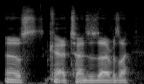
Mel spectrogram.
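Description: A man casually improvising narration as a player in an audio drama, halting and full of filler words. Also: low-pitched, sharp tone.

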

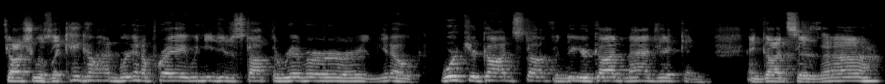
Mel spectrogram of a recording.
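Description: A man's voice: fairly high pitch, steady tone, moderate pace. A middle-aged man, a retired police officer, speaking as a podcast guest over a video call, telling stories in an earnest, preachy way. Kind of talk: casual conversation. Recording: roomy echo on a video call.

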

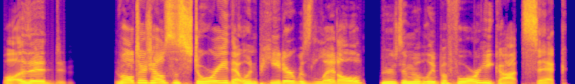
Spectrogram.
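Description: A woman's voice: medium pitch, normal speed, a little mellow, no room sound. A woman co-hosting a casual TV discussion, telling things in an informal, wry way. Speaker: podcast co-host.

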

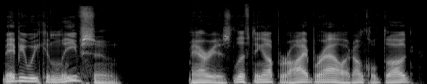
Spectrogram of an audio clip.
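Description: A man's voice: lowish voice, very animated, normal speed, vocal fry, darkish tone, no room sound, studio quality. A man reading a children's audiobook in short, simple, childlike sentences. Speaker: audiobook narrator.

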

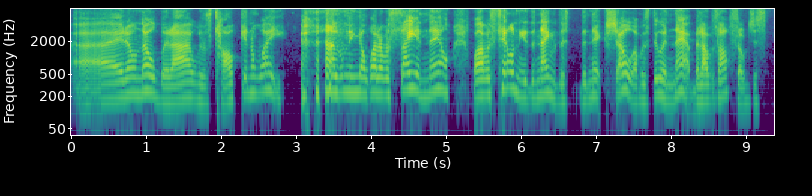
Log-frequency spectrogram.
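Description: A woman's voice: medium pitch, normal speed, fairly bright tone, dry recording, studio quality. A woman hosting an online radio show, bantering casually in a joking, self-mocking way.

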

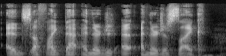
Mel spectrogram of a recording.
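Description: Man chatting haltingly, repeating syllables. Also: mid-range voice, fairly even intonation, a bit bright. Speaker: film podcast co-host. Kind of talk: casual film discussion.

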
